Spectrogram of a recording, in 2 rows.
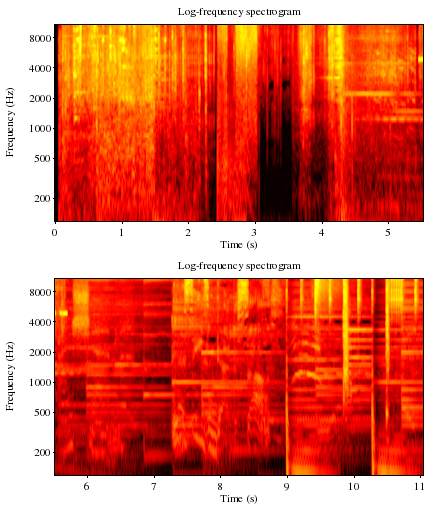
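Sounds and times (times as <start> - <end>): glass shattering effect: 0.1 - 5.9.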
